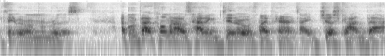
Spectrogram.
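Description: This man speaks with an American accent. His pitch swings very widely. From US South, Florida. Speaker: commercial real estate investor. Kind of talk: casual chat.

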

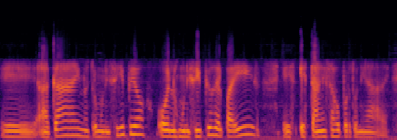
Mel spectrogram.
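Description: A woman with a plain, everyday voice speaks at a moderate pace, her fairly low pitch showing ordinary variation. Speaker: agricultural engineer. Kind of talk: radio interview.

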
